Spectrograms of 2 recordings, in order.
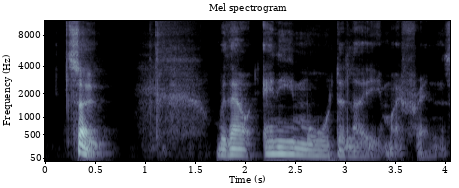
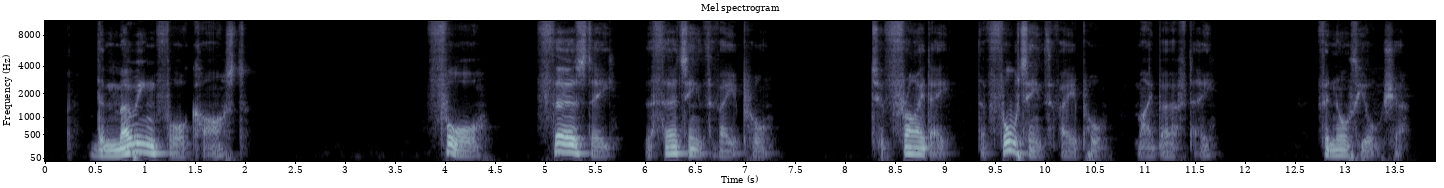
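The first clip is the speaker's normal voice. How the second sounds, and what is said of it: Put-on BBC announcer accent. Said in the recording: “let me just put on my best BBC accent.”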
